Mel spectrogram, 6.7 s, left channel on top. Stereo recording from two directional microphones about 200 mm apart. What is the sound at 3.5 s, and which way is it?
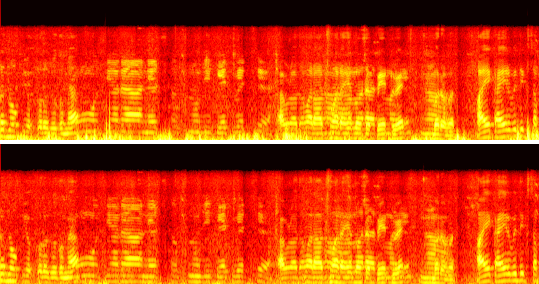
Speech, 25° left (ahead or behind).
